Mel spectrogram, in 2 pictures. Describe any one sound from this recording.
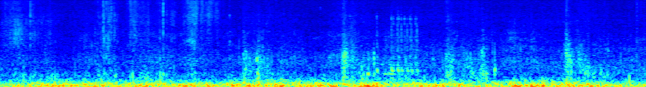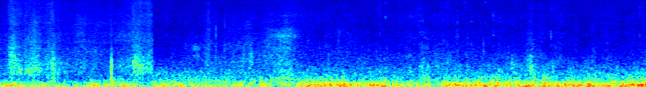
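Wind rumbles against the microphone outdoors.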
